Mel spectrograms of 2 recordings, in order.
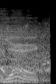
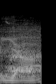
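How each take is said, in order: First: The name is said with an English pronunciation. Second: The name is said with a Mandarin pronunciation. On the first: "Y A N G is to the English speakers, for the most part" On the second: "In Taiwan, we pronounce that his surname"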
